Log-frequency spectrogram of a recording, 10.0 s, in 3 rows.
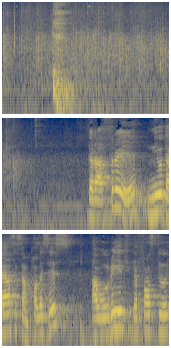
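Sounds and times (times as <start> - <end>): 
audience clapping: 0.0 - 4.0
speech: 5.1 - 10.0.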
